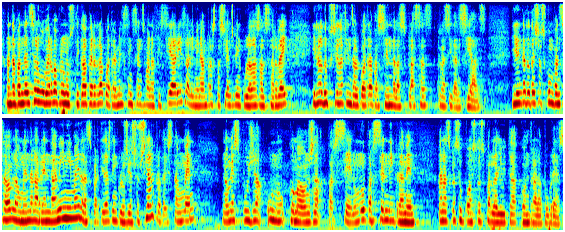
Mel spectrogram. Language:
Catalan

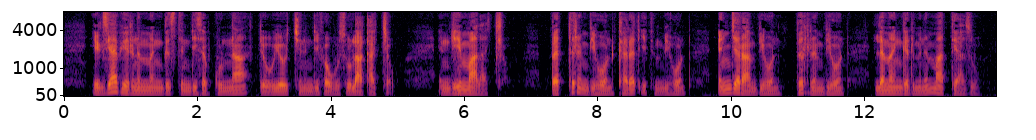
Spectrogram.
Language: Amharic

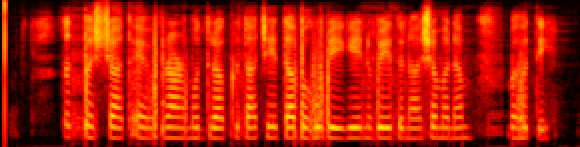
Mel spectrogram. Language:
Sanskrit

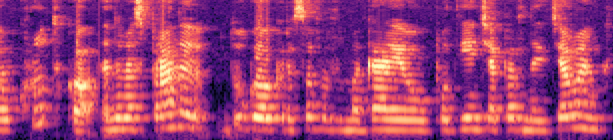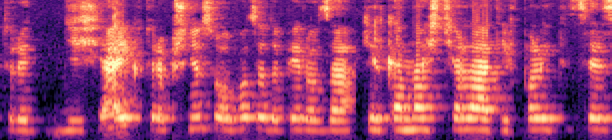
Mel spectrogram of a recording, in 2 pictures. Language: Polish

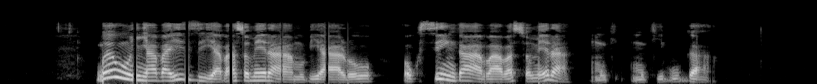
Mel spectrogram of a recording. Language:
Ganda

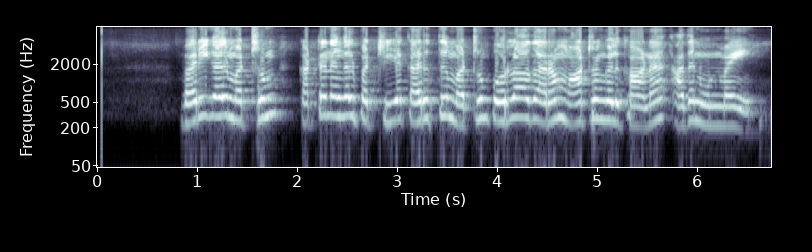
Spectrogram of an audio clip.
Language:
Tamil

